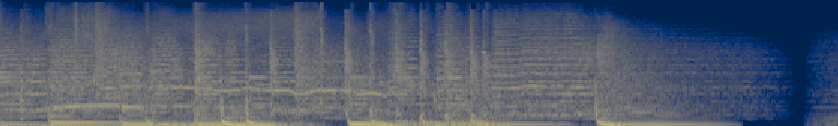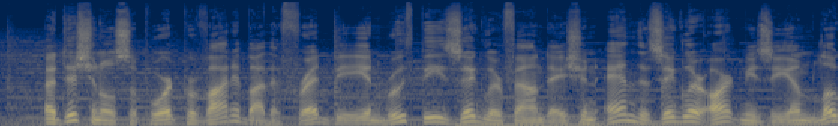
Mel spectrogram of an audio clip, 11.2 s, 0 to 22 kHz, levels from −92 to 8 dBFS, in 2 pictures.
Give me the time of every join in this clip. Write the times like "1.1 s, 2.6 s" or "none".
5.7 s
